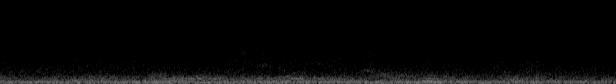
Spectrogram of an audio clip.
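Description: Footsteps echo softly across a large hall.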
